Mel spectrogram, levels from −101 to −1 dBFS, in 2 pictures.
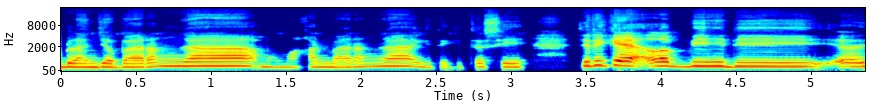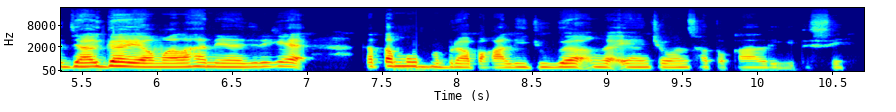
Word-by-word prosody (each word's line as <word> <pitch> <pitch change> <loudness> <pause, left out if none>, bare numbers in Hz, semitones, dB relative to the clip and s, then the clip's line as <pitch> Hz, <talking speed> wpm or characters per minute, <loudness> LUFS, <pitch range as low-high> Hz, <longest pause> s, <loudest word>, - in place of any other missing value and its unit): belanja 190 0 -1
bareng 190 +4 -2
nggak? 245 +1 +4 0.2
Mau 195 - -10
makan 190 +2 -10
bareng 200 +4 -6
nggak?" 235 0 +1 0.2
Gitu-gitu 175 +2 -16
sih. 190 -1 -5 0.4
Jadi 250 +3 +1
kayak 265 -2 +9
lebih 235 0 +3
di, 220 - -1 0.6
eee, 215 0 -1
jaga 220 +2 +5
ya 215 -3 +6
malahan 200 +2 0
ya. 195 -1 -3
Jadi 210 +1 -5
kayak, 235 +10 -1 0.4
ketemu 230 +1 +1
beberapa 180 -2 -5
kali 180 +2 -4
juga, 190 +2 -2
nggak 185 - -4
yang 185 0 -6
cuma 180 -2 -7
1 185 -1 -16
kali 175 +1 -13
gitu - - -42 0.2
sih. - - -21
200 Hz, 175 wpm, -21 LUFS, 185-230 Hz, 0.6 s, kayak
